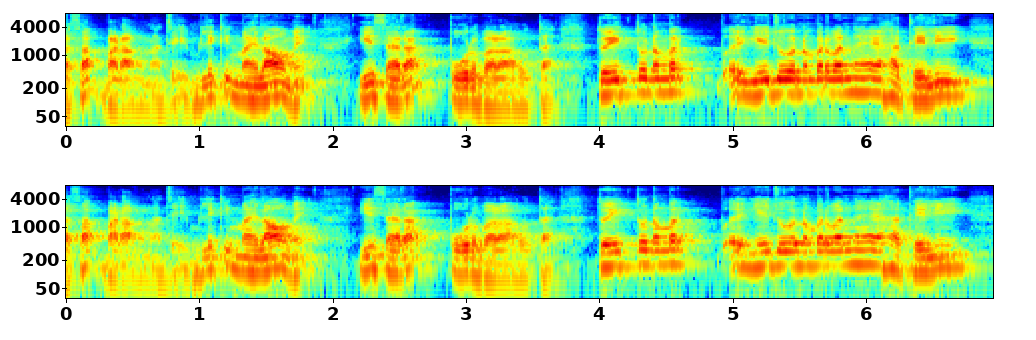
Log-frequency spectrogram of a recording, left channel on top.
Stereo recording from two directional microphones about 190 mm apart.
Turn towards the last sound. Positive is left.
turn(degrees=20)  # may be behind; listen again after turning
